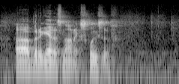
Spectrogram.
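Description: A middle-aged man speaks into a microphone over a loudspeaker, in a room with some echo.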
